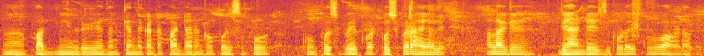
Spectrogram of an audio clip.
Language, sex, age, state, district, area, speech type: Telugu, male, 18-30, Andhra Pradesh, Anakapalli, rural, spontaneous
